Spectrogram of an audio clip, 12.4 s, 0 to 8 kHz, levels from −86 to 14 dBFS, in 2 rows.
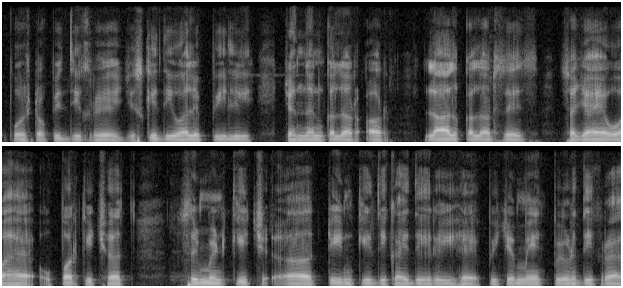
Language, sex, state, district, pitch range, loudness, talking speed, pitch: Hindi, male, Chhattisgarh, Bastar, 90-95 Hz, -19 LUFS, 180 wpm, 95 Hz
